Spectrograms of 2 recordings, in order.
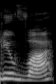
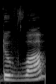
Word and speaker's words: Dubois: Now it is stated here is that Raphael Dubois 1885 to 1887 French physiologist performed pioneer experiments. Now one thing which is important to note here is that we have to pronounce it like Dubois, not Du Bois.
